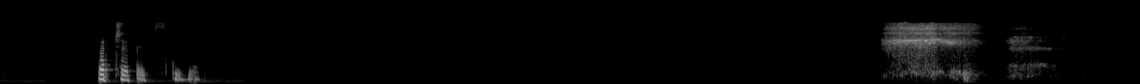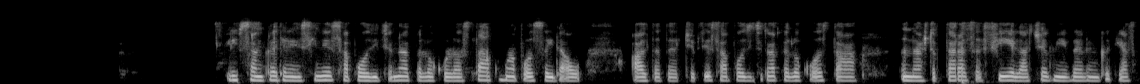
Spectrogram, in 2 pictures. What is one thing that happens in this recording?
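A woman speaks calmly and softly over an online call.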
